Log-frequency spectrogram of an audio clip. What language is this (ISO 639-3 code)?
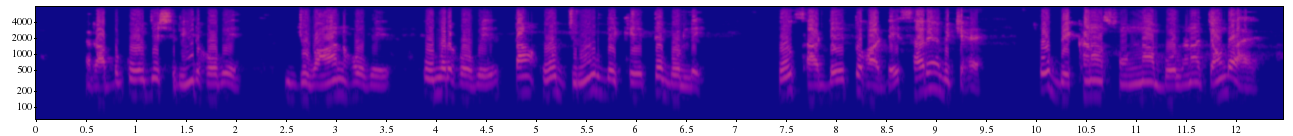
pan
